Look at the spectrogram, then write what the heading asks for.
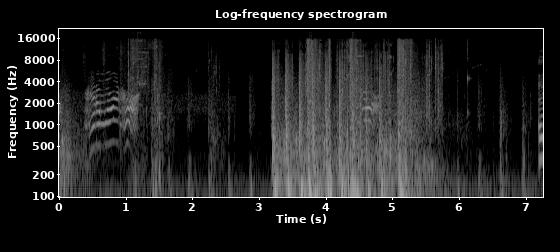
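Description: Dense burst of shotgun fire in the online shooter Fate Trigger, a rapid cluster of loud blasts mid-clip after quieter game sounds, with a voice speaking briefly early on.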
